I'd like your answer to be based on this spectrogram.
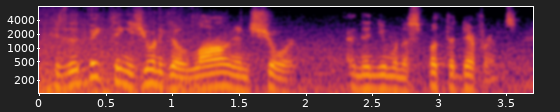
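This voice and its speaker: Noticeable background noise behind a man's speech, with ordinary pitch variation. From Texas. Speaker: game developer. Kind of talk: live stream commentary. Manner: fast.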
